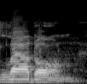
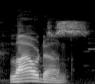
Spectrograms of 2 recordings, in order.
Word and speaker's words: Loudon: and global politics joining me now is luden and uh welcome to the exone well look wel thanks for having me on Rob it's actually pronounced Loudon Loudon my apologies no problem at all I can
